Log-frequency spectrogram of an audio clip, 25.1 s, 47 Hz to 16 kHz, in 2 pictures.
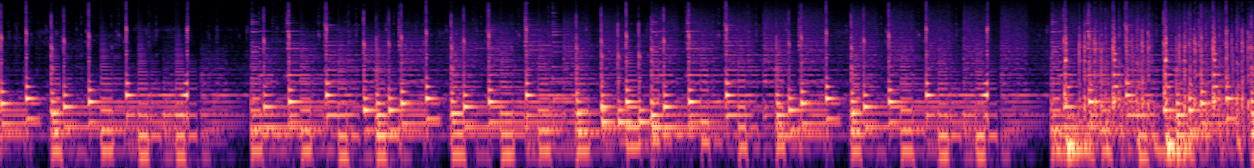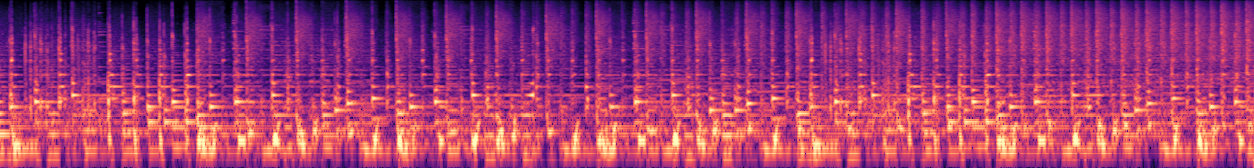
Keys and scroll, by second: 0.7 space, 3.3 space, 6.7 space, 7.7 space, 11.7 space, 12.0 space, 12.2 ctrl+alt+z, 14.1 space, 14.9 space, 18.6 ctrl+Return, 18.8 ctrl+space, 19.0 ctrl+space, 19.2 l, 21.4 space, 22.4 alt+space, 24.3 space.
